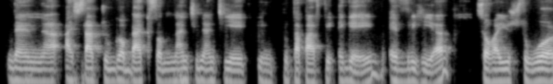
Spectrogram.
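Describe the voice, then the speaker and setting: Against a quiet background, a man with an Italian accent speaks at a moderate pace in a monotone, flat delivery, his fairly low voice dark and mellow in tone. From Italy. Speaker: spiritual devotee and volunteer. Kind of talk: interview. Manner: halting.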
